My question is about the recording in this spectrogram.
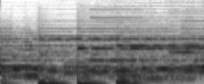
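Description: Background music with a steady beat: deep bass notes about two and a half times a second under sustained melodic tones.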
